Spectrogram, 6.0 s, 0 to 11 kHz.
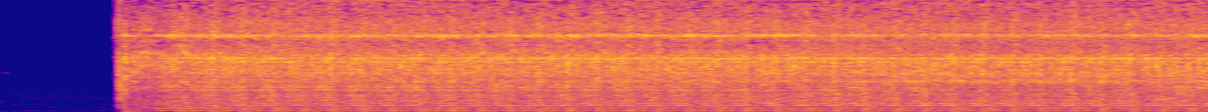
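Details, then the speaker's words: Universal M25XP marine diesel from a scrapyard, untested, fuel filter bled: starter cranks steadily at about 3.5 pulses per second, never catches; cylinders 1 and 2 get no fuel, injection pump suspected; cranks but won't start. "Number 1 and 2 aren't getting anything. Yeah. There's an issue with the pump. That's the end of that. Yep. So no starty."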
